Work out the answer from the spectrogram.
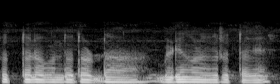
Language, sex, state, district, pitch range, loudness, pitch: Kannada, male, Karnataka, Koppal, 105-115 Hz, -14 LUFS, 110 Hz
